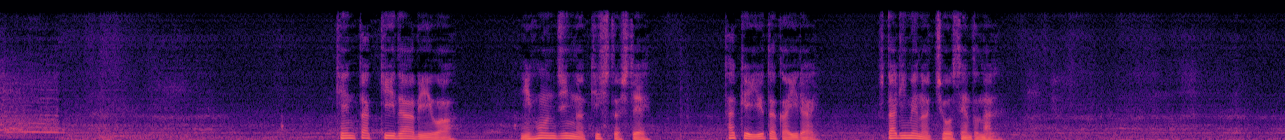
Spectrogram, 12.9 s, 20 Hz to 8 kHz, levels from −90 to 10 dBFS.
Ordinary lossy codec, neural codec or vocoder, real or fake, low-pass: none; autoencoder, 48 kHz, 32 numbers a frame, DAC-VAE, trained on Japanese speech; fake; 7.2 kHz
